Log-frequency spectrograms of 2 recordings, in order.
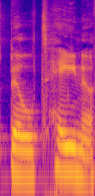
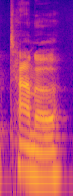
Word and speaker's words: Bill Tanner: really small role container I used to pronounce Bill Tanner's name as bill tainer for some reason which completely goes against my Northern accent where I would have thought that I would go for you know Tana with the the a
